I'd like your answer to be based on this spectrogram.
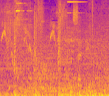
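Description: A wizard's disarming spell cast in a Hogwarts Legacy duel, a bright whooshing swirl of magic over a steady low rumble of combat effects, with a short burst near the middle; a voice shouts the spell's name.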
